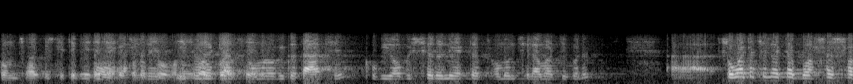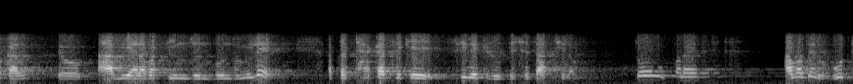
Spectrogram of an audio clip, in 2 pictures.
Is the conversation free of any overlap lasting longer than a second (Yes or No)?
No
